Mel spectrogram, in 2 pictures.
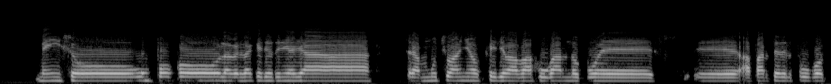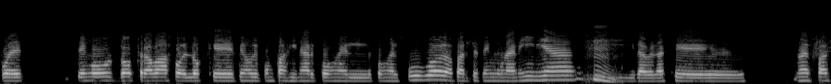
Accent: Puente Genil, Andalusia, Spain; yo soy de aquí, de Puente Genil. Es un reto el continuar una temporada más defendiendo mi pueblo

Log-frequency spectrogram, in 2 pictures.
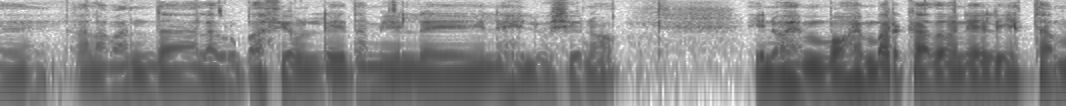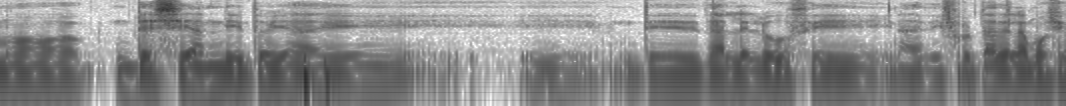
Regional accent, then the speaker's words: Marchena, Andalusia, Spain; o sea, soy de Marchena

